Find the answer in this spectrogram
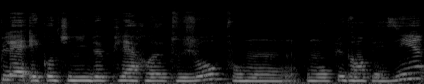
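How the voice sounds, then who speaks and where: A woman at medium pitch with ordinary pitch variation and audible room echo. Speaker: knitting podcaster. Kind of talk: casual chat. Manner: loud; hesitant, many fillers.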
